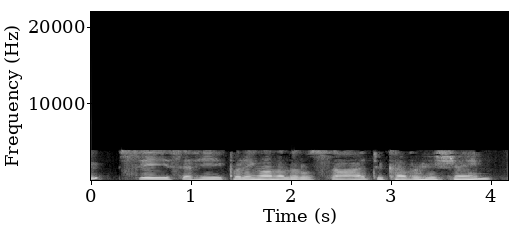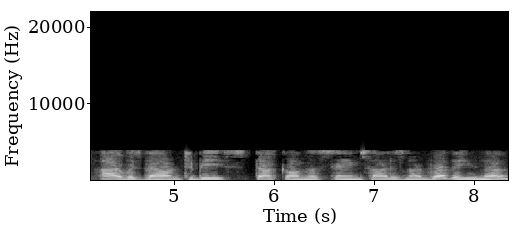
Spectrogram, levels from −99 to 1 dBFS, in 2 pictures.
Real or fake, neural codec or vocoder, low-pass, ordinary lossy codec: real; none; 7.2 kHz; AAC, 16 kbps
